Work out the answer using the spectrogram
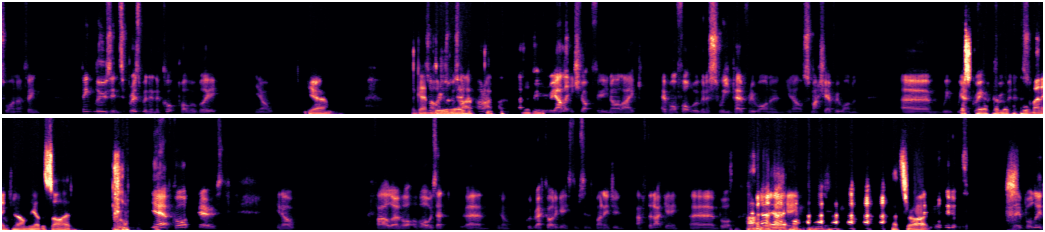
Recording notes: Join us from his hotel room in India. Apologies for the audio quality - it's our first time recording from Zoom!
